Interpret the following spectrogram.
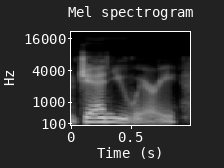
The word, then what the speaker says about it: January: that's the same thing we do with january we make the you more of a ya it gets shorter you can say you january february but it's more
